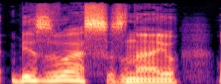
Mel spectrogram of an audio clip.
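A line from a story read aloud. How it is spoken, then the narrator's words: Tired, cutting off. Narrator (Russian): устало оборвала его Кавахара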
